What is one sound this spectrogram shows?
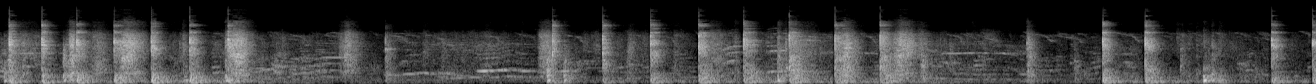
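A hammer strikes a chisel against a concrete wall in sharp, repeated blows.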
